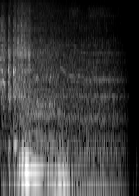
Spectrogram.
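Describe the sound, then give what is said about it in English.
A car engine cranks and turns over, then revs with a low, steady rumble as it pulls away, holding a fairly loud drone before cutting off abruptly. “Then, drive in the car.”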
